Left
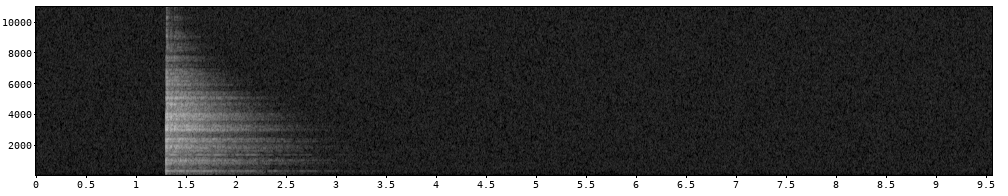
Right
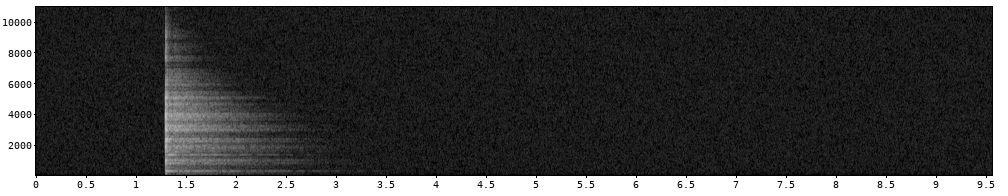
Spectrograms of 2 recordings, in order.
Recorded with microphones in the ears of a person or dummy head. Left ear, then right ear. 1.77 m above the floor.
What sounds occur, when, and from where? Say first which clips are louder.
1.3 s a snare drum: right 1 dB; 50° right (ahead or behind), 1.0 m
